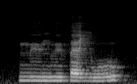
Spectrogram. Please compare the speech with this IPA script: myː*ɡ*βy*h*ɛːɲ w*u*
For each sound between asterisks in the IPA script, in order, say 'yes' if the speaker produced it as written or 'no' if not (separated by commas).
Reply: no, no, yes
